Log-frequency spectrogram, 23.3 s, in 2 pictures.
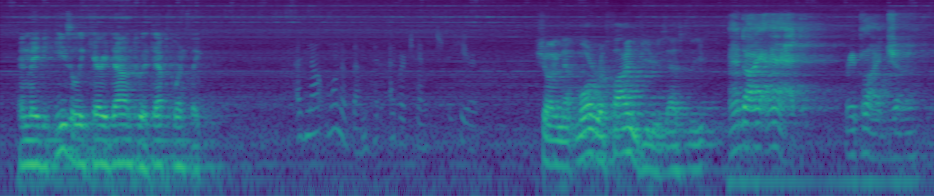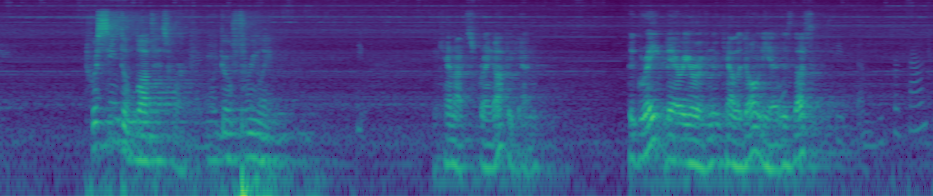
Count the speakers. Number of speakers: five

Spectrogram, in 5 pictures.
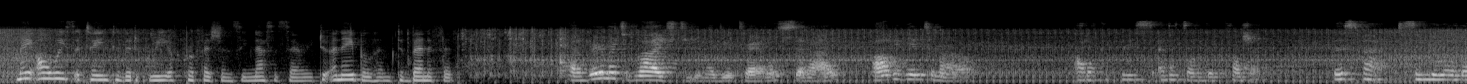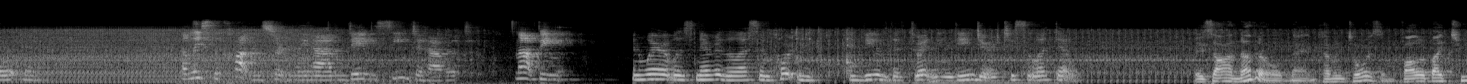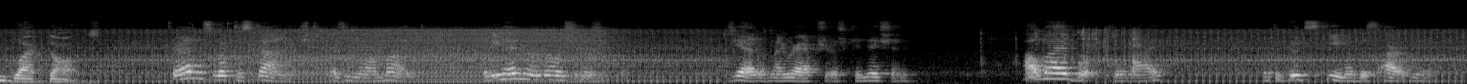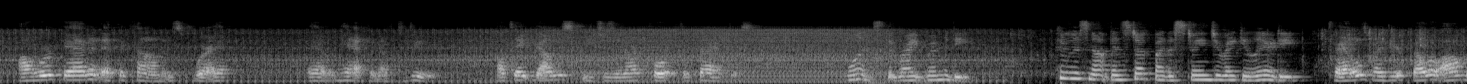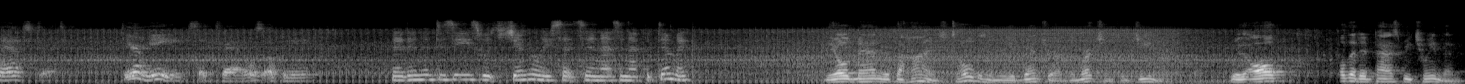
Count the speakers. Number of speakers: six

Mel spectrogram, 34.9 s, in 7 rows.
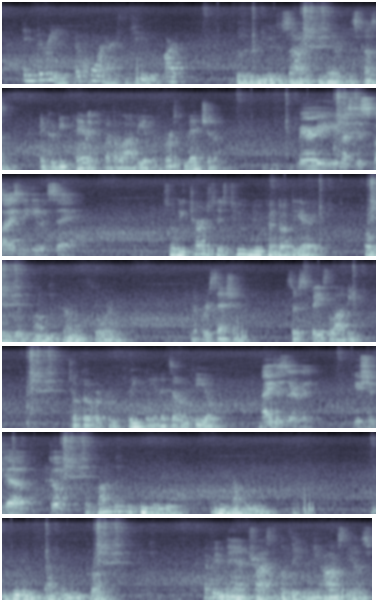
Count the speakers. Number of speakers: six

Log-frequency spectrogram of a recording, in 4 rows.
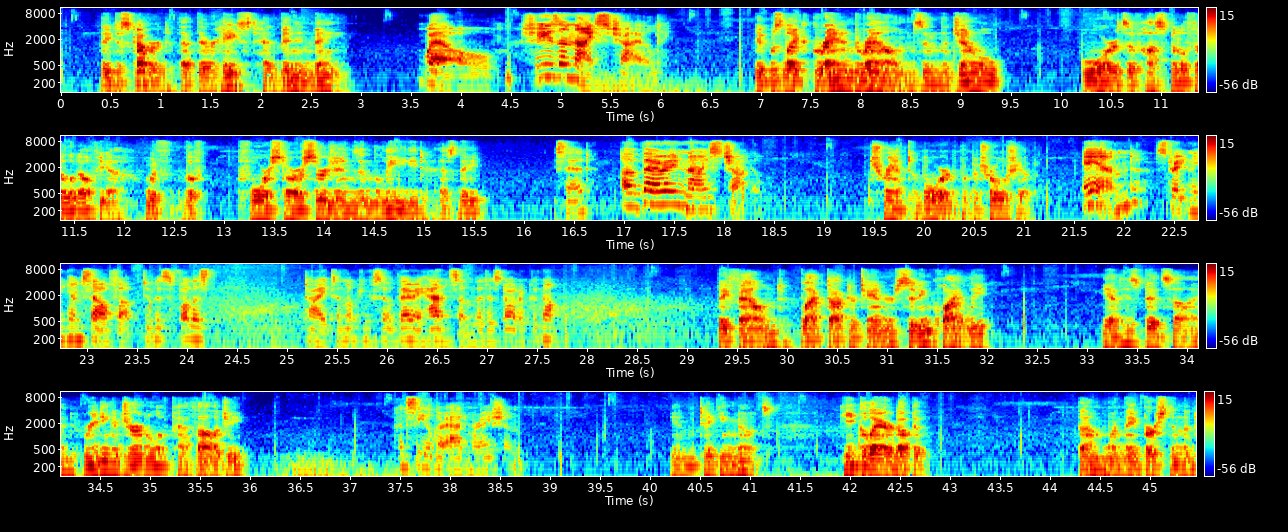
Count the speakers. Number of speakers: two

